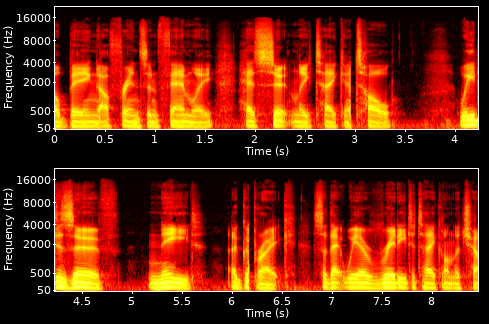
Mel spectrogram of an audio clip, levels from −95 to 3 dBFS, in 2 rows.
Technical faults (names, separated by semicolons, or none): damaged data in a compressed stream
